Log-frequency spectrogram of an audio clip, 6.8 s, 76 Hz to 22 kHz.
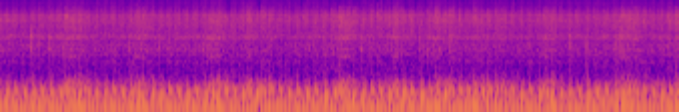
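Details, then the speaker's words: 2009 Aprilia Shiver SL750 V-twin, about a minute after starting, no error messages: lumpy idle that wavers and jumps up and down instead of settling. Replacing both air pressure sensors in the airbox seemed to fix it; hunting idle. "So this is what's happening with the idle. It's just jumping up and down. It seems to be happening about after a minute running."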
